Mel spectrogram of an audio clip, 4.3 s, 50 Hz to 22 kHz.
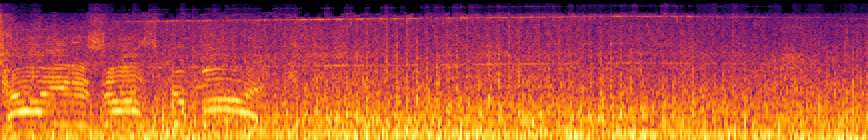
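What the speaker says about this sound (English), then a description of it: "Oh, sorry guys. Helicopter." A helicopter in Call of Duty Modern Warfare 2 gives a steady, fairly faint rotor drone throughout. Brief high voice-like sounds rise over it at the start.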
